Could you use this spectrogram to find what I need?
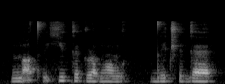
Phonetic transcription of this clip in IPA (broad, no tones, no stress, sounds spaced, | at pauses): n̪ ɑ̰ tʼ ḭ ç i k ɛ k ɹ ʌ ɡ ɔ̃ ɡ | d̪ i t͡ʃʼ i ɡ ɛ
